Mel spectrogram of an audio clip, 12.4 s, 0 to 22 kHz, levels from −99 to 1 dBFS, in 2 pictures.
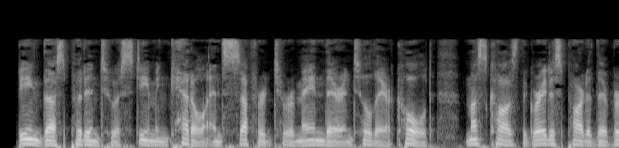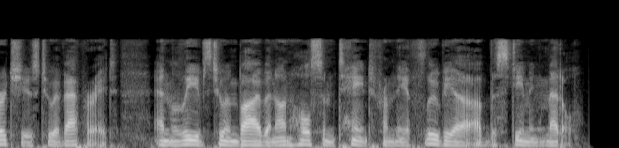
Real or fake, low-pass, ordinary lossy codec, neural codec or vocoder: fake; 7.2 kHz; MP3, 48 kbps; vocoder, 44.1 kHz, 128 mel bands, Pupu-Vocoder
